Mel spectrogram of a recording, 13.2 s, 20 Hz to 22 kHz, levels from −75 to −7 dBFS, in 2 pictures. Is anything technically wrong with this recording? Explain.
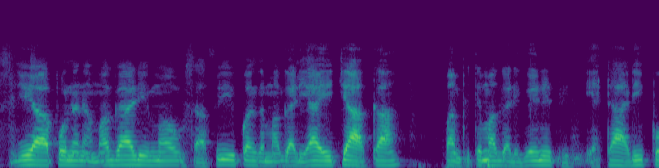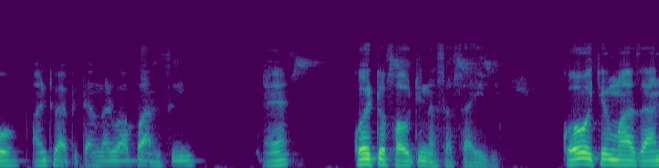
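No, nothing is technically wrong with this audio.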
